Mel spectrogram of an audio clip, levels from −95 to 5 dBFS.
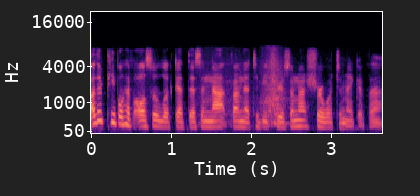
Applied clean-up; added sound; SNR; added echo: none; Sawing; 16 dB; none.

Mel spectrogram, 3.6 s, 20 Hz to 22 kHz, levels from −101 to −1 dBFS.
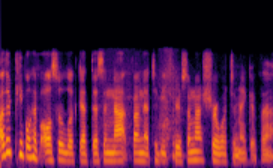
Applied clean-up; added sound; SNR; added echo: neural mask model RNNoise.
